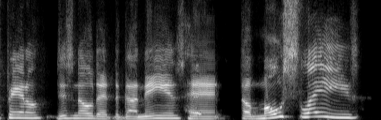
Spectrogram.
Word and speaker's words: Ghanaian: They weren't called Ghian. You know what I mean by Ghanaian? You're not even educated. You're using the wrong. But hear what though. Here what orthodox. Ghanaian. That's how you say it. The proper way of saying Ghanaian take on orthodox.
